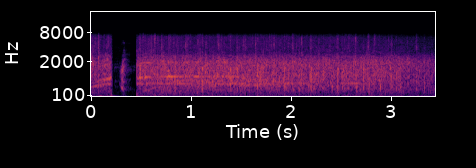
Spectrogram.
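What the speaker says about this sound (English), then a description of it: "I'm applauding myself." Loud, dense applause fills a podcast recording, cutting in after a brief dropout and then holding steady, with faint voices underneath.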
